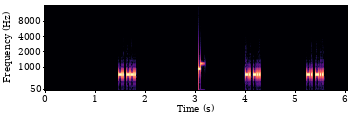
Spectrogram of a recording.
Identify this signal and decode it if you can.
Morse code, heard as a keyed tone, about 49 wpm, 700 Hz. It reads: NG ND ND
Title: Speed-Racing Multi-letter Phonemes - 40wpm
